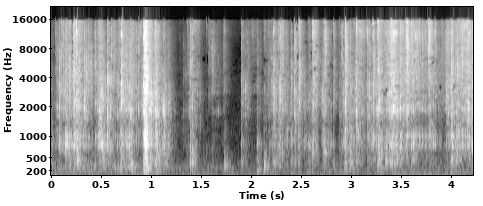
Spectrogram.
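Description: A shiny foil toy packet crinkling and rustling as it is pulled open by hand, with one sharp snap about a second in, a short lull, then more crinkling.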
